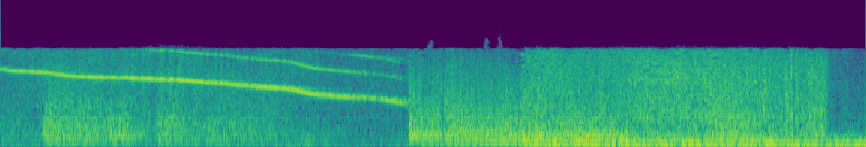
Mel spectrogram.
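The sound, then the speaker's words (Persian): A long descending whistle of a shell glides downward for nearly three seconds, then a loud explosion erupts near young girls by a shore, with a broad rumbling roar that lingers before cutting off. No voices. “نزدیکی ساحل بودند که صدای سوت کشداری آمد و بعد انفجار سهمگینی در نزدیکی دختر بچه ها به وقوع پیوست.”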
